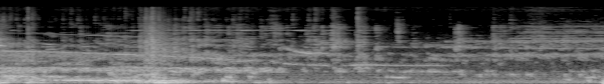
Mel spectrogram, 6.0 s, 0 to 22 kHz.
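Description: Inside a 2008 Van Hool A300L transit bus, its Cummins ISL diesel and Voith transmission running, with a whine that falls in pitch over the first couple of seconds as the bus slows, then the sound gets quieter.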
